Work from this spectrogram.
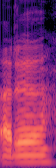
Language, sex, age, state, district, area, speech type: Bodo, male, 18-30, Assam, Baksa, rural, spontaneous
